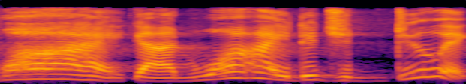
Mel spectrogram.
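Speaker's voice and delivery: mock very slow, anguished, despairing cry with drawn-out "why". Quoting his cry to God: acting out despairing cry. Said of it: "Can you hear the despair in his voice?".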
